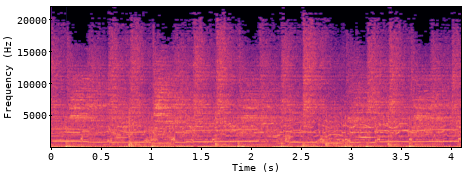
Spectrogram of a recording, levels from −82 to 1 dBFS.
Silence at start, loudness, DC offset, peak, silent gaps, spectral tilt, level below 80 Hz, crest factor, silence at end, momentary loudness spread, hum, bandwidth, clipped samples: 0 s; -11 LUFS; under 0.1%; 0 dBFS; none; -2.5 dB/octave; -24 dBFS; 12 dB; 0 s; 1 LU; none; over 20 kHz; under 0.1%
